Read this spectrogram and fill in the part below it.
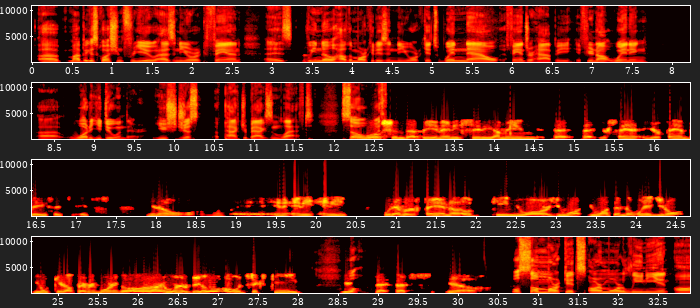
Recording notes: We also have our first guest call in on the podcast!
